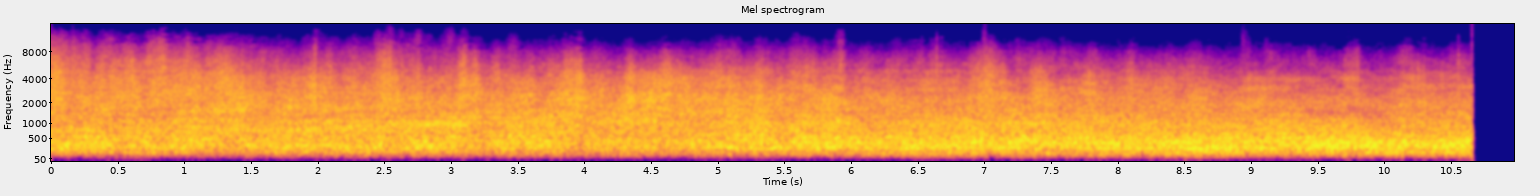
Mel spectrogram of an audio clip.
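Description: Several aircraft roar overhead.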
